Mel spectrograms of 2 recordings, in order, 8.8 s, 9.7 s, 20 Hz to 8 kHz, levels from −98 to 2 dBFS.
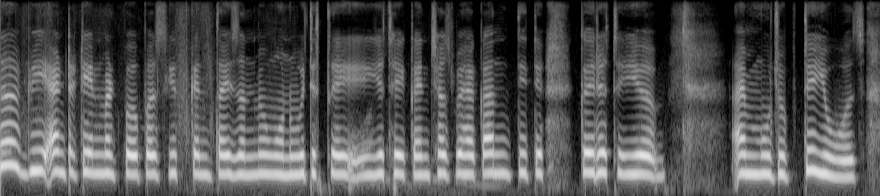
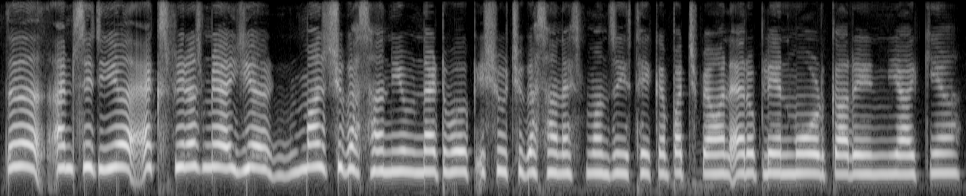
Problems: constant background noise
